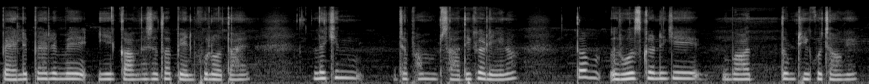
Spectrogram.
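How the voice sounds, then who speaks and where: A woman voicing a self-assured young man who teases and hushes his partner in a casual tone. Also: very high-pitched, steady tone, normal speed, a little hiss or hum. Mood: teasing. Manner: casual and teasing, firm when hushing.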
